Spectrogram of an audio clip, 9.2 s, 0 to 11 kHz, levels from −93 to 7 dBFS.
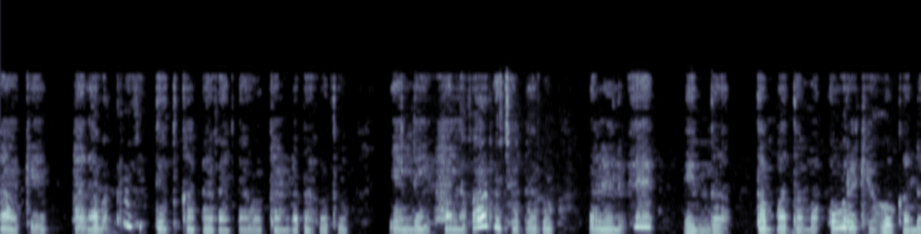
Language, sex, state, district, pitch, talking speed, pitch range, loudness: Kannada, female, Karnataka, Dharwad, 295 Hz, 80 wpm, 275-320 Hz, -23 LUFS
